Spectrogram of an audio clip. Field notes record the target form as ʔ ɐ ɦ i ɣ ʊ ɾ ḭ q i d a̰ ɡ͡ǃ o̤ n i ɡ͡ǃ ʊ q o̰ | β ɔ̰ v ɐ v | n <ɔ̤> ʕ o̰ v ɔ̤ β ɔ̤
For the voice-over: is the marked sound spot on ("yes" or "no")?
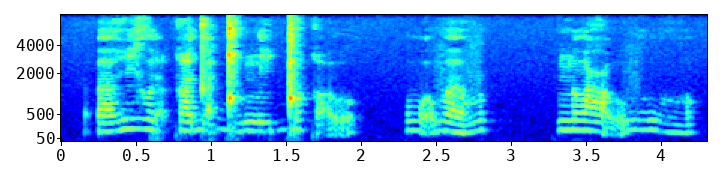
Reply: no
